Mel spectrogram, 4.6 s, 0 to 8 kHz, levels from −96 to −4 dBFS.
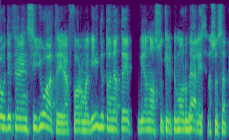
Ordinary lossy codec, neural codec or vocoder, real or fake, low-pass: MP3, 64 kbps; none; real; 7.2 kHz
